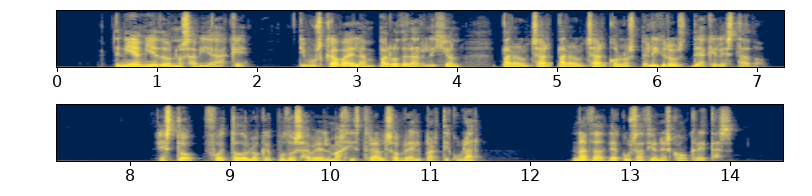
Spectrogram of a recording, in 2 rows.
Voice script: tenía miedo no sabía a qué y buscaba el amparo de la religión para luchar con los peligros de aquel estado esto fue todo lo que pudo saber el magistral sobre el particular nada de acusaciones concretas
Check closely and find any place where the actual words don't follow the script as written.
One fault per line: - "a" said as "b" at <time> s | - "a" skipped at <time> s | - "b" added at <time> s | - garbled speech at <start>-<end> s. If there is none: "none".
- "para luchar" added at 5.0 s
